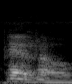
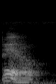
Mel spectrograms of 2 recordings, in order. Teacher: a trill that's made by holding the tongue body again somewhere near the alveolar ridge and creating conditions behind it that allow that tongue tip to vibrate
